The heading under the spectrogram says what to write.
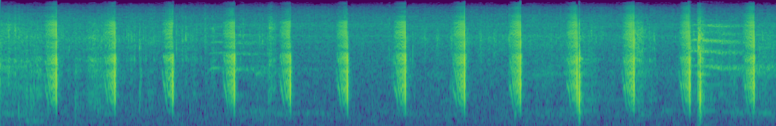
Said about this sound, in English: long-horned beetle larvae just generally make a lot of noises as they chew their way through a tree. If you're ever walking through the woods and hear this sound, now you know what it is.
